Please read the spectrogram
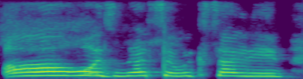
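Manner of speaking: very high, loud squeal; excited friend. Retold or imitated. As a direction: squeal with delight. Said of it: "my friend excitedly calls up".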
